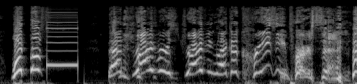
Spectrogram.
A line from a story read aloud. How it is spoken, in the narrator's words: my toddler, who screamed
